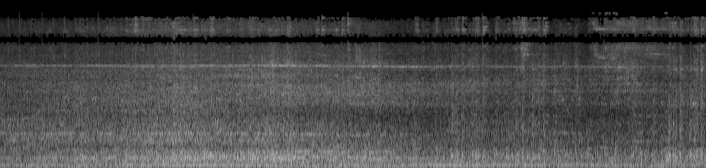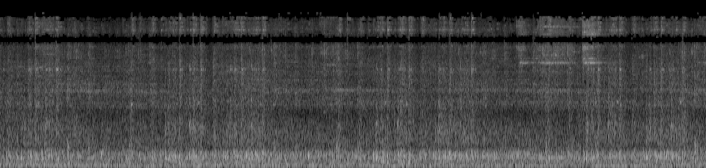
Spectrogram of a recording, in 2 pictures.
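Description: A locomotive-hauled passenger train rolling past close by: the locomotive's running noise is loudest a few seconds in, then the coaches pass with steady wheel rumble and clicks over rail joints. A thin high wheel squeal sounds through the first several seconds.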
